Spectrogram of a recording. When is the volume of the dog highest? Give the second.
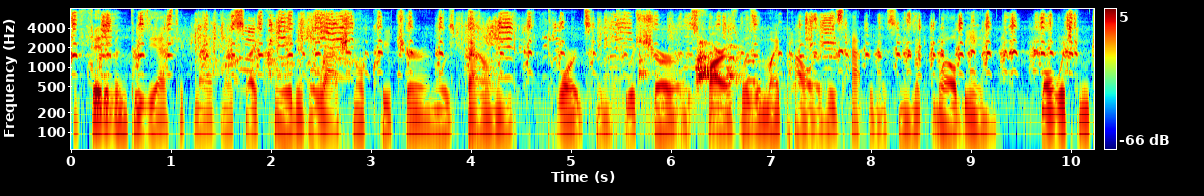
6 s.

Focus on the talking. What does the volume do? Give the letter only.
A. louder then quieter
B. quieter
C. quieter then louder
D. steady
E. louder
D.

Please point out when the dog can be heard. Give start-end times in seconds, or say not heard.
1.3-3.0, 5.7-7.3.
